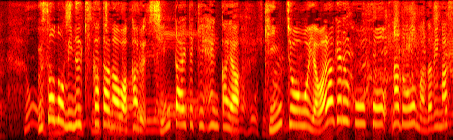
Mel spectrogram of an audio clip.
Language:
Japanese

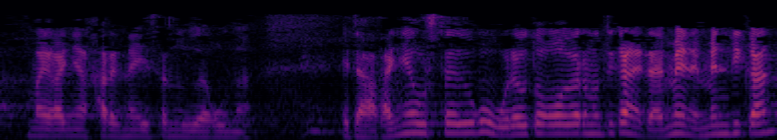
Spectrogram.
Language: Basque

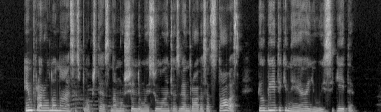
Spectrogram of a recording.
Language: Lithuanian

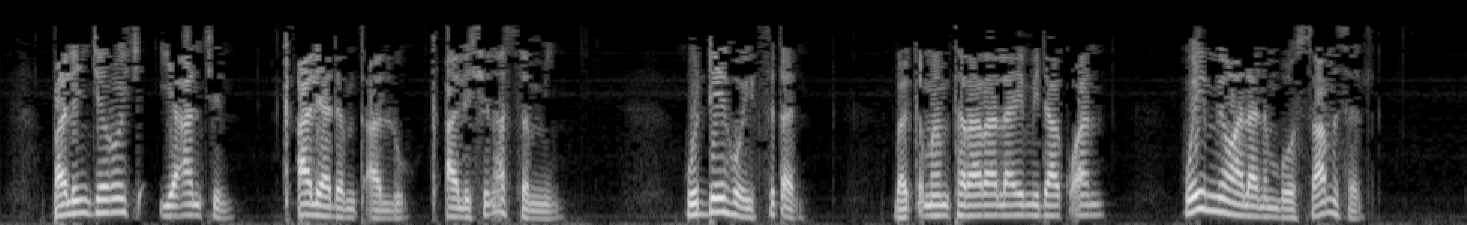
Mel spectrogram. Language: Amharic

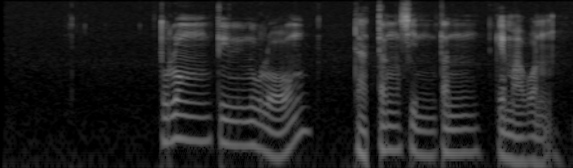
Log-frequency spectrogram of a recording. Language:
Javanese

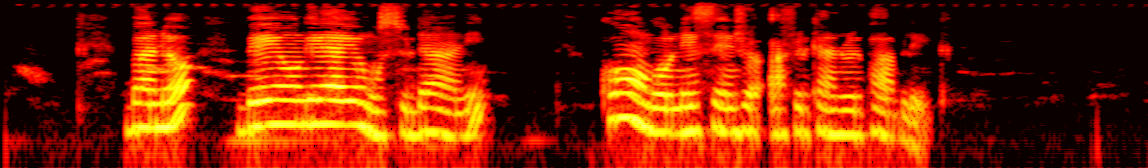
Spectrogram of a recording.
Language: Ganda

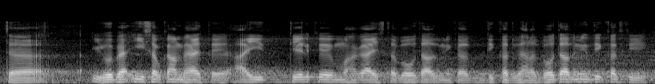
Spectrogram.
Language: Maithili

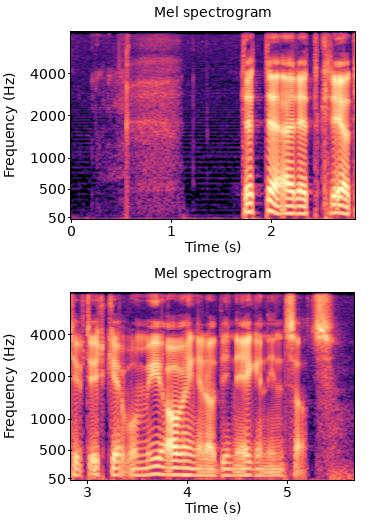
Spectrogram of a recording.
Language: Norwegian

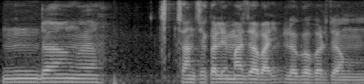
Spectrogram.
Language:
Bodo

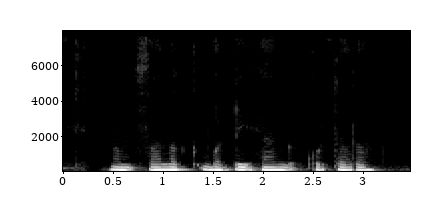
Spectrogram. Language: Kannada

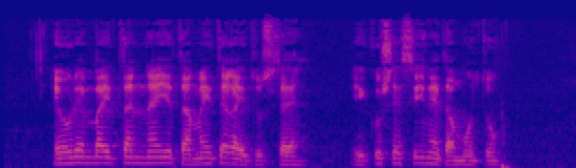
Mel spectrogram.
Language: Basque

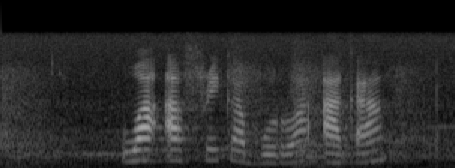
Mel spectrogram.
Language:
Southern Sotho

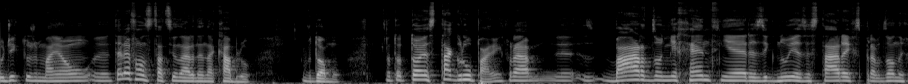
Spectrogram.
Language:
Polish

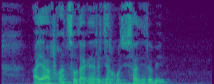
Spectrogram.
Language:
Pashto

